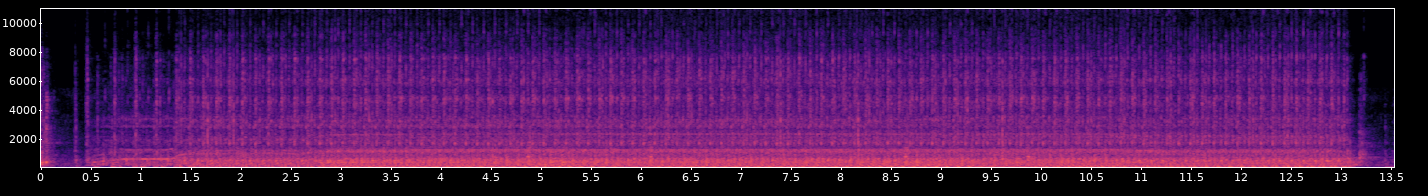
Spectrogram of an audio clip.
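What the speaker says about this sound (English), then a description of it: "back at the sewing machine, ready to do our seams" A sewing machine stitches quilt rows together continuously, its fast rhythmic mechanical chatter steady and close, running almost the whole time before stopping.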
